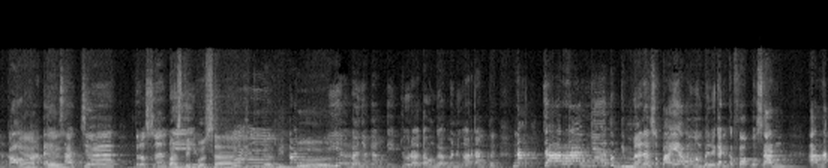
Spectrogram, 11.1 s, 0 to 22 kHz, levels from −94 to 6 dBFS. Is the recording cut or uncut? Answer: uncut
